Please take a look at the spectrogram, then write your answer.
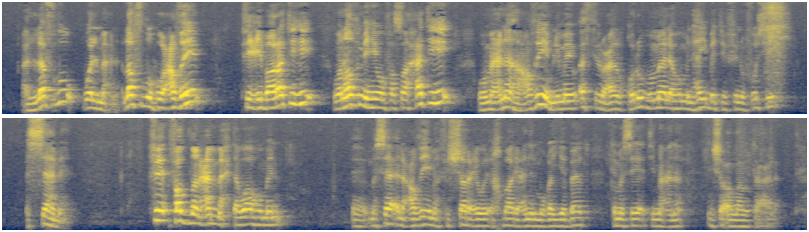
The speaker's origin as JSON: {"language": "Arabic", "country": "Tunisia", "said": "هذا عندنا في تونس هكذا قال"}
